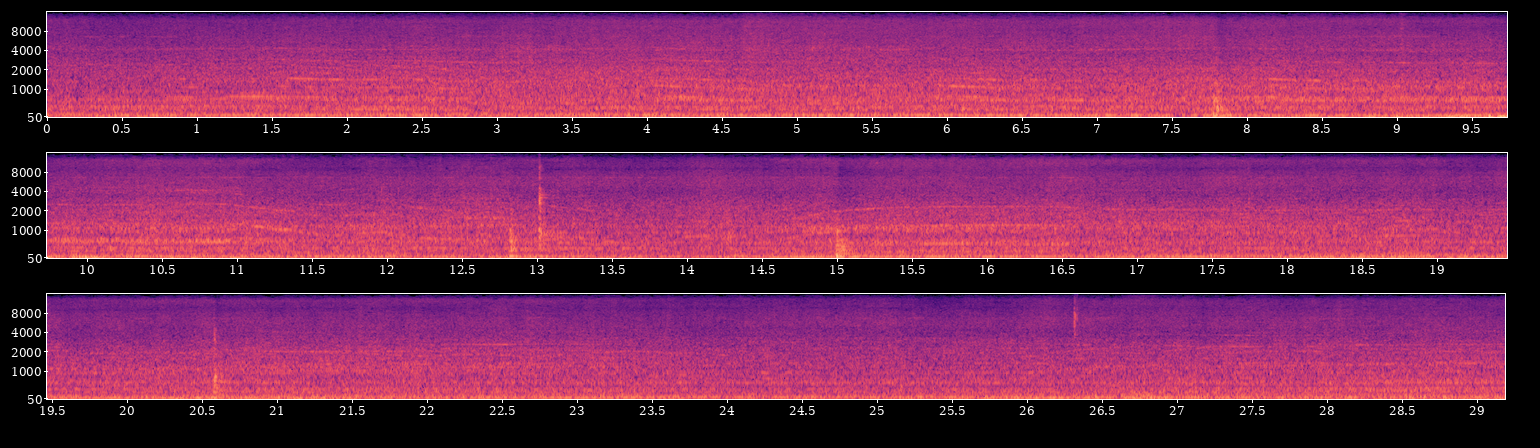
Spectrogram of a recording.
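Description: Heavy earthmoving machinery running with a steady low engine rumble, broken by a few sharp knocks.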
